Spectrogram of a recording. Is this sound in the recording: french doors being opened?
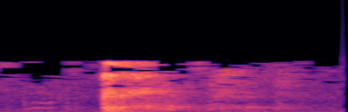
no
